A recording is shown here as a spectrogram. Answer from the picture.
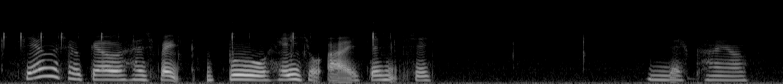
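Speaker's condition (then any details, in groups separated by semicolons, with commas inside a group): Cerebral palsy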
